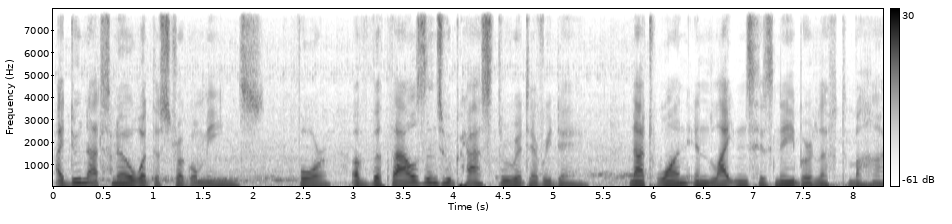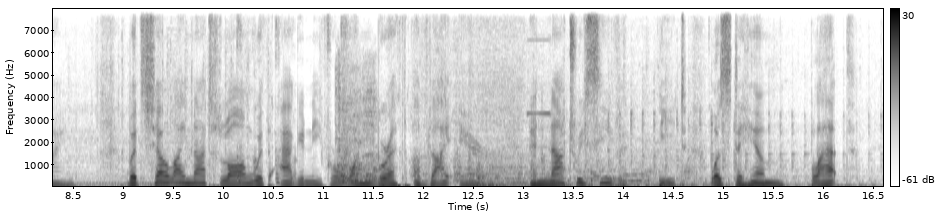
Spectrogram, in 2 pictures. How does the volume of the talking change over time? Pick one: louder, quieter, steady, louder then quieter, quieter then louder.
steady.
